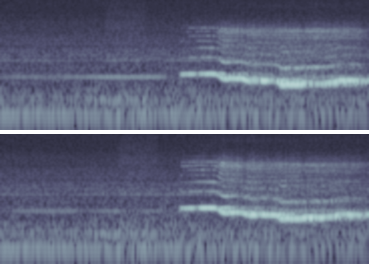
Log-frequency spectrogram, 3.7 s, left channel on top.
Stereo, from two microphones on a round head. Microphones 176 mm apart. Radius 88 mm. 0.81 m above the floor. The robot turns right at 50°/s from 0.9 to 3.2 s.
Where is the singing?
40° right, 0.6 m; by 3.6 s 30° left, 0.6 m.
